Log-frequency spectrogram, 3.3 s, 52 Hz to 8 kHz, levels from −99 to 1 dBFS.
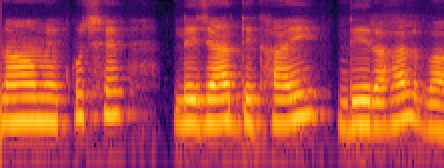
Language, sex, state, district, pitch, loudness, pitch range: Bhojpuri, female, Uttar Pradesh, Ghazipur, 210 Hz, -17 LUFS, 205-235 Hz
